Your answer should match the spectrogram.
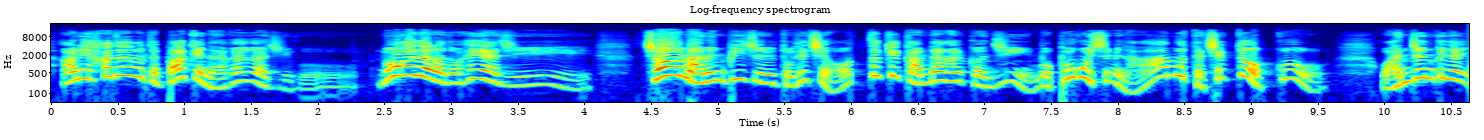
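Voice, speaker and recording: A man's voice: very high voice, dry recording, studio quality. A middle-aged man hosting a story channel, reading a first-person story aloud in a colloquial, exasperated, dramatized way with asides.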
